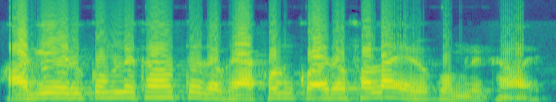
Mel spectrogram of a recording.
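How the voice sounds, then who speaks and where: A man gives a beginner pronunciation lesson. His voice sits a little high and moves up and down a lot. He talks patiently, repeating each example slowly for his viewers. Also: sing-song, darkish tone, low-quality recording. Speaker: English teacher.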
